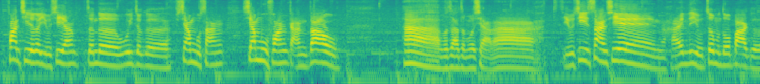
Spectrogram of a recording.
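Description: A man with a fairly high voice talks casually over a screen recording of a game. He rambles and corrects himself as he goes. He sounds mildly exasperated, and soft music plays behind him. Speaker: gaming and crypto-mining video host.

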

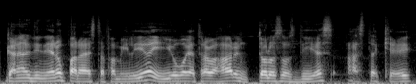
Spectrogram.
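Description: A young man with an American accent, a native English speaker, talking in a TV studio interview, halting and searching for words, a little nervous and laughing. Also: medium pitch, no echo. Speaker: news anchor guest. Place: small TV studio, seated on couch.

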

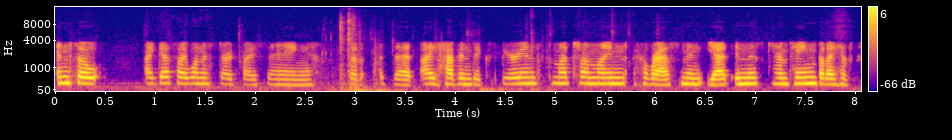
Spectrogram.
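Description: A woman answering in a live radio interview as a candidate, speaking thoughtfully with frequent pauses and ums. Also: a little high, steady tone. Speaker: city council candidate. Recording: tinny phone-like line.

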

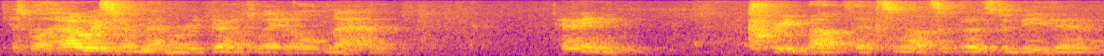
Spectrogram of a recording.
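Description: An actor playing a prissy, menacing henchman of a dark master in a staged fantasy reading, haughty, insinuating and deliberate. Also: on the low side, lightly acted. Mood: condescending. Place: indoor performance room before a small audience. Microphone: far camera. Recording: echoey hall, distant mic, noisy.

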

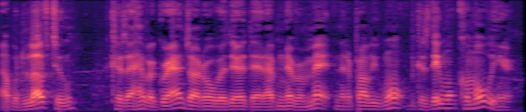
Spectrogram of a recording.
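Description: A man's voice: fairly low pitch, quick pace, a little mellow. A man in his fifties, a deported veteran, speaking plainly and earnestly about his life in a documentary interview. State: choked up.

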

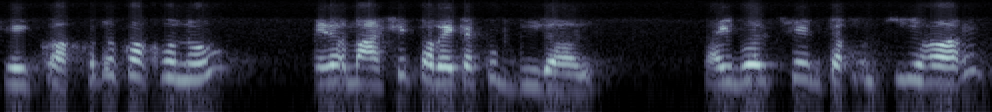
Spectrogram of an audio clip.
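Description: A woman's voice: a little high, unhurried. A woman giving a spiritual discourse as a teacher, repeating and rephrasing key phrases as she explains. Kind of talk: spiritual lecture, reading quotations and explaining them. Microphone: conference call. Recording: muffled lo-fi conference call audio.

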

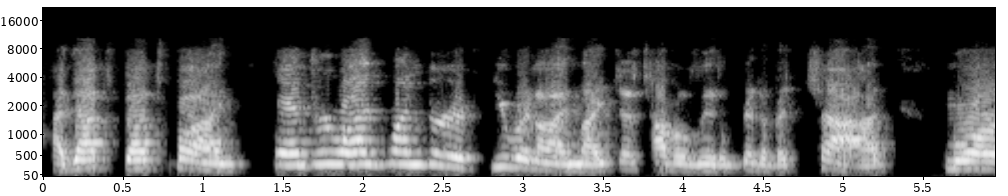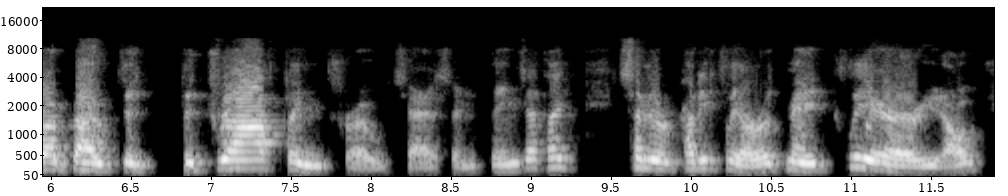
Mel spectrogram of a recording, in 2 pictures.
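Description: A man with a slightly high voice hosts a panel over a video call. He is polite and apologetic, feeling his way through his sentences in an informal manner. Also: poor audio. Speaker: moderator of an online panel. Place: indoor room, video call. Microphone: video call microphone.

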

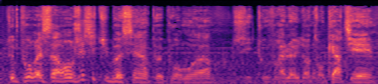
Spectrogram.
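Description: Gravelly, brash New York cop. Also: male voice, deep voice, big pitch swings, fairly quick, heavily acted. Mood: pressing. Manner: sardonic, intimidating, swearing. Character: brash, foul-mouthed, bullying New York male police detective. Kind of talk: French audio drama acting and noir narration. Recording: loud music bed behind the voice.

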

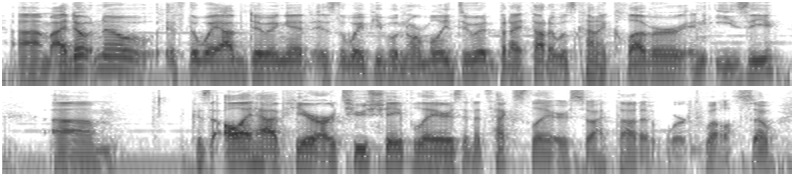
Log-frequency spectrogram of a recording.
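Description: A young man with a stuffy, congested voice from a cold, talking through a software tutorial at his computer in a relaxed, rambling way with lots of ums and uhs. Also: medium pitch, a little fast, soft background music. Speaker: tutorial host. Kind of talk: casual screen-recorded software tutorial.

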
